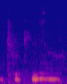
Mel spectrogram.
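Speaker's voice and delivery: breathy whisper. A narrator's reading. Narrator whispers an aside about turkey, whisper.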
